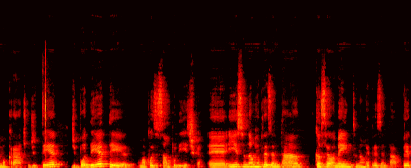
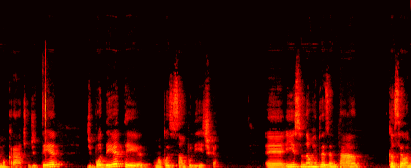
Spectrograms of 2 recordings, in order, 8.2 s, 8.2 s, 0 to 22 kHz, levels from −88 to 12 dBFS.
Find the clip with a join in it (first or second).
first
